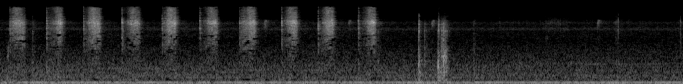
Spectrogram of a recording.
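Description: A knife being honed on a sharpening steel: about ten quick, evenly spaced scraping strokes of blade along steel, a couple more a little later, then it stops.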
